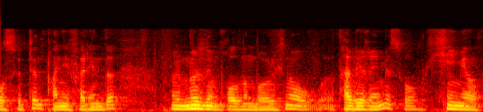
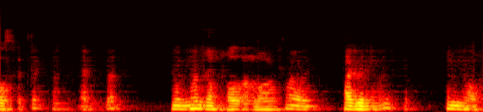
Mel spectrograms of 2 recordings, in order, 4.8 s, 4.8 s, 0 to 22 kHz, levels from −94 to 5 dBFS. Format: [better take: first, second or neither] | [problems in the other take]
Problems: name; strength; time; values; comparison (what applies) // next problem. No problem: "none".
first | noise reduction (neural mask model DeepFilterNet 3)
